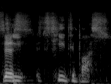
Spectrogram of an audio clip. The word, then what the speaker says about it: Tsitsipas: I didn't realize that Tispidis, is that how you say it? Stefanos Tsitsipas.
